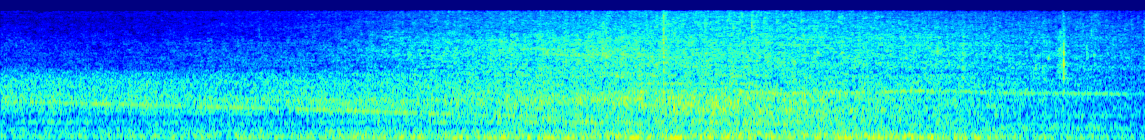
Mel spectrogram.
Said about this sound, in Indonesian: suara mobil terdengar. Akhirnya hari itu pun tiba. Cucu-cucu kakek Roka datang dari kota untuk menemui kakek Roka.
